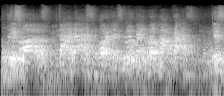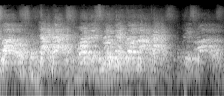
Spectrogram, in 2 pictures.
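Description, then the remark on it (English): A large crowd of student protesters from a prison divestment campaign at Harvard chants loudly and rhythmically in unison, voices rising and falling in repeated bursts as they shout slogans together. “That's the Harvard Prison Divestment Campaign. It might sound like the other protests, but the goal is different change society, not the campus.”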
